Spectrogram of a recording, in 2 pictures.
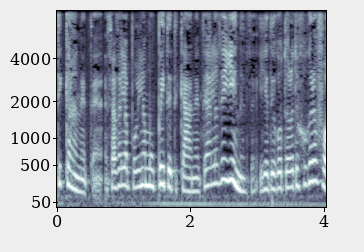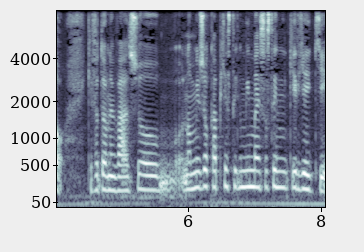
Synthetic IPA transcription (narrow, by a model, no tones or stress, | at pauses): t̪ikɐne̞t̪e̞̰θɐθe̞lɐpo̞linɐmupit̪e̞t̪i̥kɐne̞t̪eɐlɐðeʝine̞t̪e̞ʝɐt̪ie̞ɣo̞t̪o̞ɾɐt̪oexo̞ɣɾɐfo̞̰ | ceɐfθot̪oɐnevɐzo̞no̞mizo̞kɐpçɐst̪iɣmime̞sɐst̪inciɾʝɐicʰi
